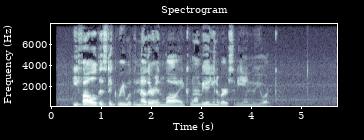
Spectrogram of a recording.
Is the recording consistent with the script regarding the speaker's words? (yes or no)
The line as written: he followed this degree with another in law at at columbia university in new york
no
